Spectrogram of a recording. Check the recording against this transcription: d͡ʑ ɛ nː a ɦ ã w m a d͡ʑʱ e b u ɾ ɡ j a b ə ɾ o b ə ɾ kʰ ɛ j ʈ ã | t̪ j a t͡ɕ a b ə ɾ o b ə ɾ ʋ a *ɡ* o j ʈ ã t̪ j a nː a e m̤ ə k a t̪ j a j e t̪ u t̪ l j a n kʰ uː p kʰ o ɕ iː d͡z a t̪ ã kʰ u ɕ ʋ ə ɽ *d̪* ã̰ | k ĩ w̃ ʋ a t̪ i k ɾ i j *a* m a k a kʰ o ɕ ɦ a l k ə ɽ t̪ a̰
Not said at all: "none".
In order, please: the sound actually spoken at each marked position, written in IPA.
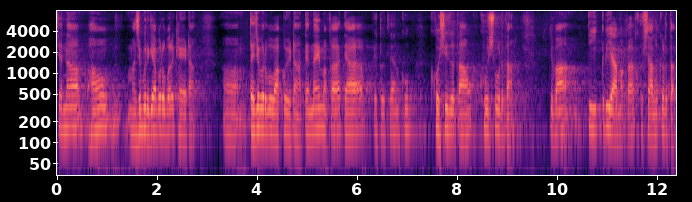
k, t̪, a

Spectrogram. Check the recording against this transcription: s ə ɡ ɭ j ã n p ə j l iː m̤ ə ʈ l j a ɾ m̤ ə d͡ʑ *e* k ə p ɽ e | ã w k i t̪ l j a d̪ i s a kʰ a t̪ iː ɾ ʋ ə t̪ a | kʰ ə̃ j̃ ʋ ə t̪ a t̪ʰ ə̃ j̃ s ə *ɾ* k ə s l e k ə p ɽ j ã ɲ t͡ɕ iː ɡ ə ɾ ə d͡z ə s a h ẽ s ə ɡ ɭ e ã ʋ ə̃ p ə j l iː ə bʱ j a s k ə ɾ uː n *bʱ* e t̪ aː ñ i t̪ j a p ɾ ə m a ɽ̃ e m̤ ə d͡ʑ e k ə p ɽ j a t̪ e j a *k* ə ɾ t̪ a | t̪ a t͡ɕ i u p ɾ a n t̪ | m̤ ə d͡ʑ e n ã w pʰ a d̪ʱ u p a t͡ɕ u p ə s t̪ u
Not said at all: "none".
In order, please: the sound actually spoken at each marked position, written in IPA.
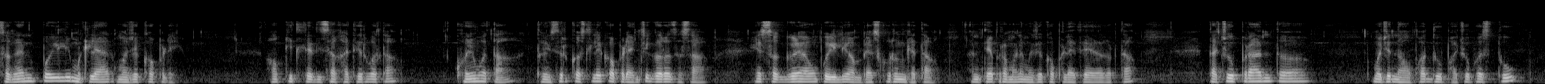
e, ɾ, ɡʱ, k

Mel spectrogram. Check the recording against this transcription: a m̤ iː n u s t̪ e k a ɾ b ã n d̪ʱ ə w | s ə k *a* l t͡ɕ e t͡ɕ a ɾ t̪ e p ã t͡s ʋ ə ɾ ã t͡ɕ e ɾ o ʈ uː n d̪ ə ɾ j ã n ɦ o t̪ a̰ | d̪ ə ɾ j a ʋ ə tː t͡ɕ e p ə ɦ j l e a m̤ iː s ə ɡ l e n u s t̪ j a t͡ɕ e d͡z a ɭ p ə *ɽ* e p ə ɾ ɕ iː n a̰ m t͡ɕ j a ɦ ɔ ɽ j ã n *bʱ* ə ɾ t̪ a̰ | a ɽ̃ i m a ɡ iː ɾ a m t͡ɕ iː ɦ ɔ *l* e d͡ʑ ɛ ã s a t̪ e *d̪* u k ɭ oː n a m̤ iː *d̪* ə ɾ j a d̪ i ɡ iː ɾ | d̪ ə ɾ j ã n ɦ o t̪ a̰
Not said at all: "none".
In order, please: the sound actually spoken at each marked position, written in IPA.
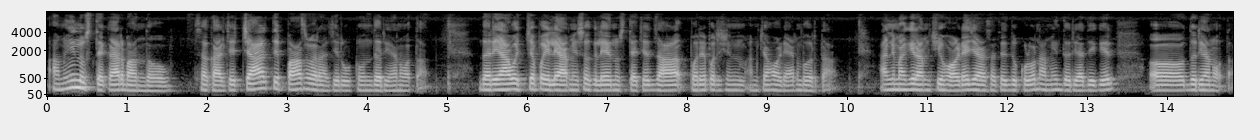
a, ɾ, bʱ, ɽ, d̪, d̪

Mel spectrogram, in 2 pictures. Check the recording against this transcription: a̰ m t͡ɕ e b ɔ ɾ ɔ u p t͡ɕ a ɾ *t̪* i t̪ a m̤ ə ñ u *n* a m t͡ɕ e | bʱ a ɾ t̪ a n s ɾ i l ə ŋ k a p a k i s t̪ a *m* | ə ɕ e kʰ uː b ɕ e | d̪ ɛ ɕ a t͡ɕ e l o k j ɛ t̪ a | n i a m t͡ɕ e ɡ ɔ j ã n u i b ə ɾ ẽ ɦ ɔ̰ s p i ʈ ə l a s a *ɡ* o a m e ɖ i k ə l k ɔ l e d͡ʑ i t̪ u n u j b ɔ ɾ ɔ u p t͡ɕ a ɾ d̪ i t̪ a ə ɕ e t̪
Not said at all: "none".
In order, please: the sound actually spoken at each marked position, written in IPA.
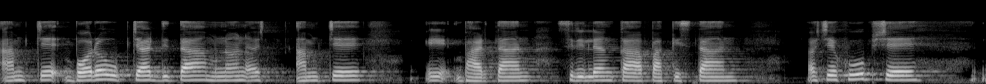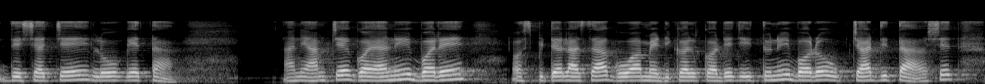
d̪, n, n, ɡ

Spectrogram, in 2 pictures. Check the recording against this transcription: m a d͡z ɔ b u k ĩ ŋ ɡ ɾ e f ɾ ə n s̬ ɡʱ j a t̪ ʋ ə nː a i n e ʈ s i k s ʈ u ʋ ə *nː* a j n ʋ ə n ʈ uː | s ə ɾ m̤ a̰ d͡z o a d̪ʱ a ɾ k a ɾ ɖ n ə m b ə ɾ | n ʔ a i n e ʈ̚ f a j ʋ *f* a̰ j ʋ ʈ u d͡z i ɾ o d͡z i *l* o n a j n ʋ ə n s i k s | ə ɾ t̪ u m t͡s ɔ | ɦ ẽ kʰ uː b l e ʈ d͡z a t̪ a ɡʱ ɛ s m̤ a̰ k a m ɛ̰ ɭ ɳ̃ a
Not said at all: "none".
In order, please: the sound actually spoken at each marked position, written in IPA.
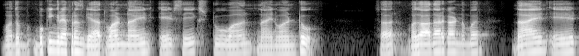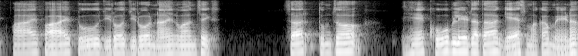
nː, f, ɾ

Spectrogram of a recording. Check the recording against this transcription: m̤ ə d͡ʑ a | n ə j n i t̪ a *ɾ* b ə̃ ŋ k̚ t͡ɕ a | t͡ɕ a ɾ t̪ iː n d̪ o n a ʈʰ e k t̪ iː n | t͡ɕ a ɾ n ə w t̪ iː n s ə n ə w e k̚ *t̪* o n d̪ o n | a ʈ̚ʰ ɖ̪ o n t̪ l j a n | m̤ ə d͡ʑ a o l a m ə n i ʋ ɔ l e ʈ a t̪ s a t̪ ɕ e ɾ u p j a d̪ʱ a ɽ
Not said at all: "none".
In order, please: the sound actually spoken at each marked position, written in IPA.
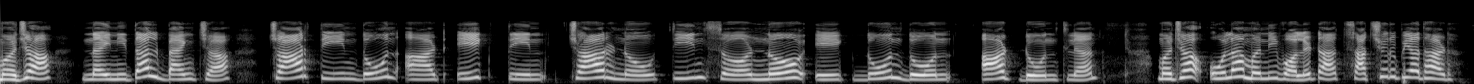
l, d̪

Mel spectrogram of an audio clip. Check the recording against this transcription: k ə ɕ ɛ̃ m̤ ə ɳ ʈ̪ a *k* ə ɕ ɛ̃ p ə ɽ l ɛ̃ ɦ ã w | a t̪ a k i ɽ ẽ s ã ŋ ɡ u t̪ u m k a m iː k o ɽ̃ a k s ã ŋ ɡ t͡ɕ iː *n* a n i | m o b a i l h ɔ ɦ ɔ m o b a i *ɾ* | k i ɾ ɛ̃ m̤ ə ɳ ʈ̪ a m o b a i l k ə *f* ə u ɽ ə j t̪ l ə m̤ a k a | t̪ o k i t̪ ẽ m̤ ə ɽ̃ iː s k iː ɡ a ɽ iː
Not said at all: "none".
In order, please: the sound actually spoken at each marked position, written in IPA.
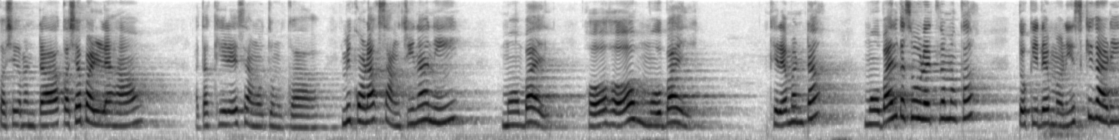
k, n, l, s

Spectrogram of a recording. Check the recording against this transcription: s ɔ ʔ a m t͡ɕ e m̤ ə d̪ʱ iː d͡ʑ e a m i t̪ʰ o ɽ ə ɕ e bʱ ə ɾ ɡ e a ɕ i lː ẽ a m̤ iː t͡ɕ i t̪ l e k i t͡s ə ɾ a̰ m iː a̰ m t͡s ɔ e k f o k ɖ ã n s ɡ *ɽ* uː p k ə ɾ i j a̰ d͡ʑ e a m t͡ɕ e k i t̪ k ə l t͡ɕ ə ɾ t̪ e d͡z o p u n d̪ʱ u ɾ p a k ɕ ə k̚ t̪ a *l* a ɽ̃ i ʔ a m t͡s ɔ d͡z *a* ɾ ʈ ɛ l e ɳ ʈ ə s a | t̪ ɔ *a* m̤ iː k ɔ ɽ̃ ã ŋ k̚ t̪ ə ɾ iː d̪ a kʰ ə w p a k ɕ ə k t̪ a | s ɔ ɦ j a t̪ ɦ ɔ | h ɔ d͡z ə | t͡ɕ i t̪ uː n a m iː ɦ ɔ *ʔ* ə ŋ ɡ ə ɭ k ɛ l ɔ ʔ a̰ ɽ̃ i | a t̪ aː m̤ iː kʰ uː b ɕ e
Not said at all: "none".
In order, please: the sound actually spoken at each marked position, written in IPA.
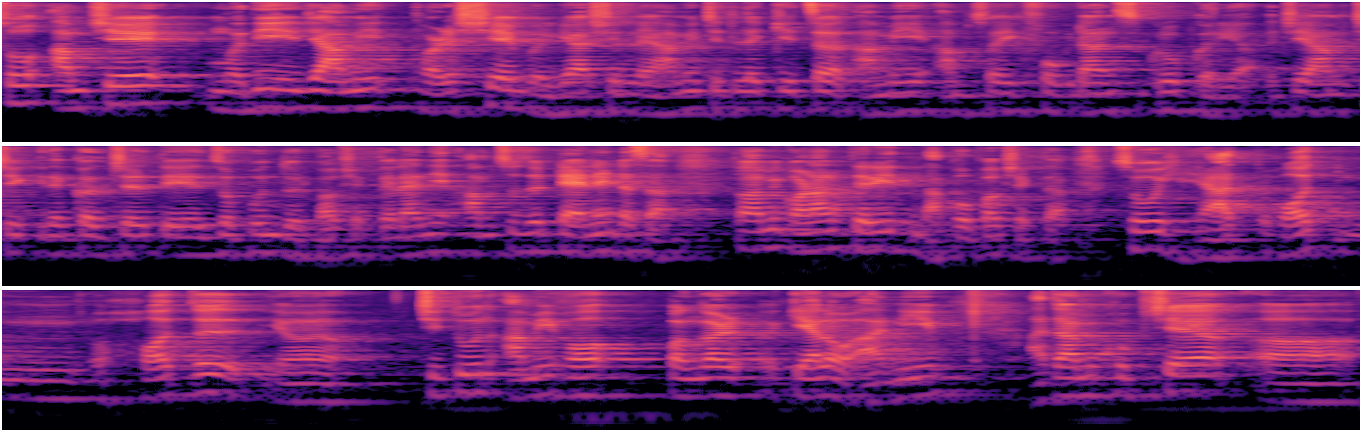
ɾ, l, ə, a, p

